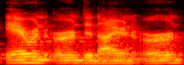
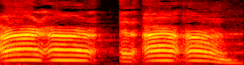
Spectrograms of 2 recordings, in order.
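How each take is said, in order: First: It is said in a general American accent. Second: It is said in a Baltimore accent.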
